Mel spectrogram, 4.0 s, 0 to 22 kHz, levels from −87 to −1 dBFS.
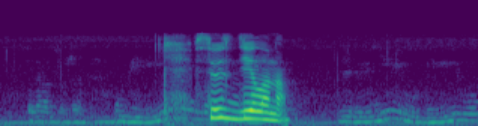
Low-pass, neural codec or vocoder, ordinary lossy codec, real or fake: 7.2 kHz; none; none; real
